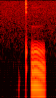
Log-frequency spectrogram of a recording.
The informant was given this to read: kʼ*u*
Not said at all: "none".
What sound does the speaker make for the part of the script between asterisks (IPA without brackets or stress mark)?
u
